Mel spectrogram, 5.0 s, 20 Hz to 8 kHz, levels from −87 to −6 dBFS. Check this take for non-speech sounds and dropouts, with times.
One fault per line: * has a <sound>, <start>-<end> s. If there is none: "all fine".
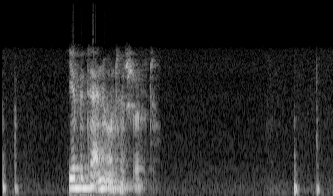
all fine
